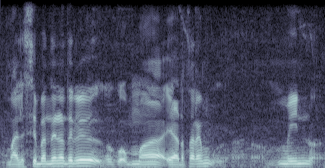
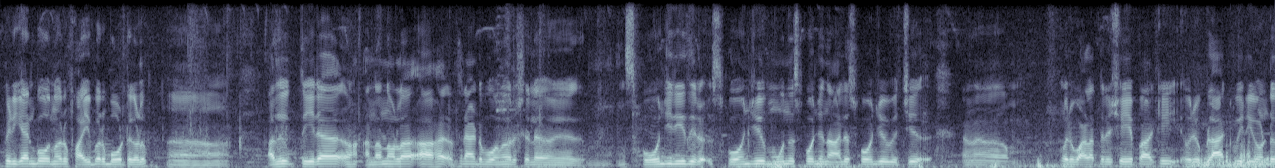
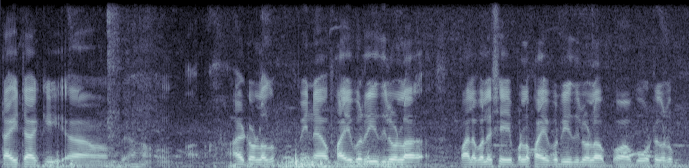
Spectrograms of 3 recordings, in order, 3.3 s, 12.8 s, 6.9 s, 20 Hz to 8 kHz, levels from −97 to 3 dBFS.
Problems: background sounds at intervals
